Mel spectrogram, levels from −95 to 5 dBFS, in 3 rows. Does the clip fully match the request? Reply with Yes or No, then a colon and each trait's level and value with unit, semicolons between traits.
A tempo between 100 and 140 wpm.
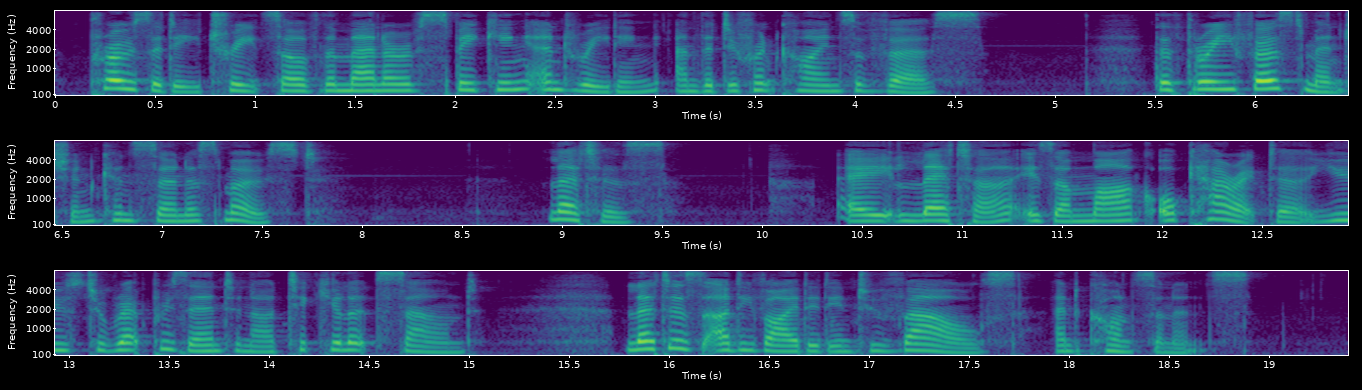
Yes: slow, 135 wpm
